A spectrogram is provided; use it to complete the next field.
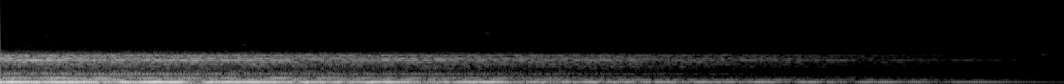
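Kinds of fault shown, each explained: Adaptive stream at a lower bitrate: from 1.51 to 5.51 s the treble abruptly disappears above 4.4 kHz and the sound turns duller and more smeared, then snaps back with no gap. A slowed connection forced a cheaper version, consistent with AAC dropping from 96 to 32 kbit/s.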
